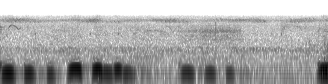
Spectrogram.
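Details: Ground hornbill booming one morning at Flatdogs Camp: deep, soft hooting notes in quick clusters of two or three, pausing between groups, with a faint insect hum behind.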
